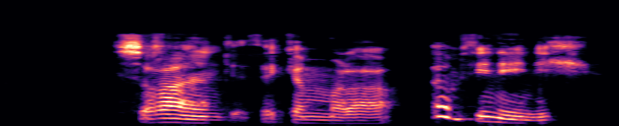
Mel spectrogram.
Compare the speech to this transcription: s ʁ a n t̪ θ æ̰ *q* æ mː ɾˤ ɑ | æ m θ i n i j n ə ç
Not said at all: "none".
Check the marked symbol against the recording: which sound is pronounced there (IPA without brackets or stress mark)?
k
